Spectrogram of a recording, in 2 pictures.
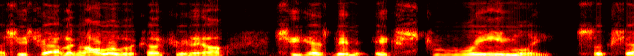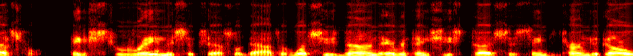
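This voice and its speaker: A man with a Southern US accent at medium pitch and a fairly quick pace, ordinary pitch variation, in a dry, close sound with no echo. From North Carolina. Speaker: network marketing promoter. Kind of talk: conference call sales pitch. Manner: animated.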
